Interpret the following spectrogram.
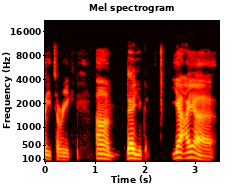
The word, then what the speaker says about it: Tariq: he pronounced my name tariq so what's going on how do you pronounce is it tariq tariq it's terrific but the white version the white version is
